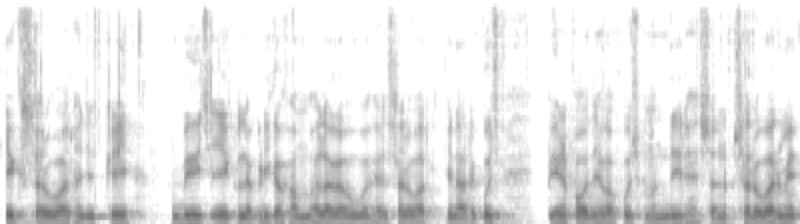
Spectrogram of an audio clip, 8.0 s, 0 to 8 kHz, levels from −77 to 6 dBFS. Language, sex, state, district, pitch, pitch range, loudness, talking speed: Hindi, male, Bihar, Jahanabad, 110 Hz, 105-115 Hz, -37 LUFS, 195 wpm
